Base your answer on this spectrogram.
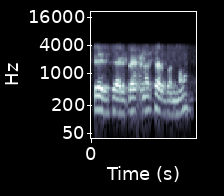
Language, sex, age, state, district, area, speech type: Tamil, male, 18-30, Tamil Nadu, Tiruvarur, rural, conversation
